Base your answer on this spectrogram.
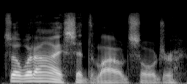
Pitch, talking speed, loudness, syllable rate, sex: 100 Hz, 225 wpm, -16 LUFS, 4.5 syllables/s, male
